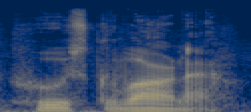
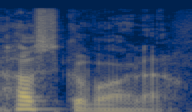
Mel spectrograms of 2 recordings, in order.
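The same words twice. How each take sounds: First: The name is said with a Swedish pronunciation. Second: The name is said with an English pronunciation. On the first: The speaker calls it right. "she speaks Swedish, and she says Husqvarna" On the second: The speaker calls it wrong. "I grew up saying Husqvarna, which they cringe each time I say that"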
